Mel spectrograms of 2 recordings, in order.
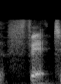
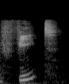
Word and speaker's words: fit: go to a running fit and we're going to focus on the short eye instead of running feet this is running fit run and fit okay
